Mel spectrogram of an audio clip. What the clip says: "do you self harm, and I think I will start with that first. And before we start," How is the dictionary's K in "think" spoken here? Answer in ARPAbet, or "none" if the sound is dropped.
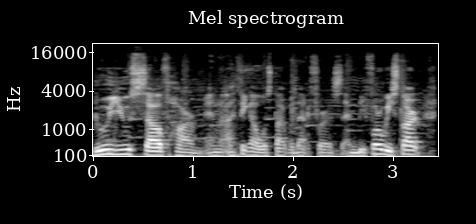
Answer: K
